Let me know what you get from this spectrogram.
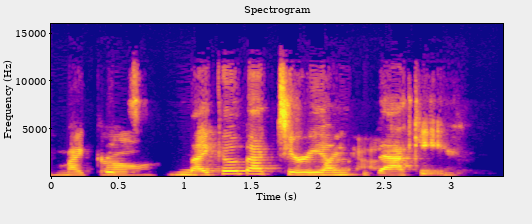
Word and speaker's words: Mycobacterium vaccae: Say that word again. I'm sorry. – Mycobacterium vaccae. – Mycobacterium vaccae. Yeah. I didn't say that right. Vaccae.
